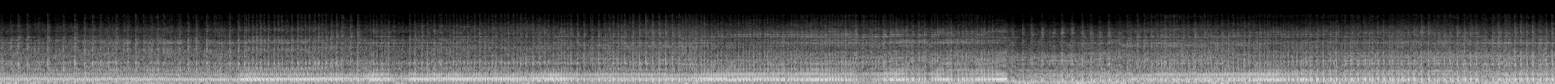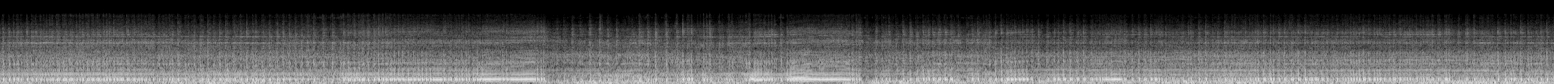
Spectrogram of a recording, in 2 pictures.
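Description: Yamaha YZ125's single-cylinder two-stroke engine running under throttle, loud and fairly steady, with a few brief dips where the throttle is rolled off.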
